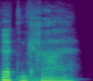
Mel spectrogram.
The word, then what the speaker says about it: Birkenkrahe: actually not very much I think I've beginning to pronounce my own name the American way so that's how would you pronounce it in German burken car burken that's it there you go we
